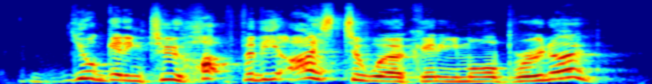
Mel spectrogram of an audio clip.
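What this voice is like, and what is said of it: Weird, bad put-on Australian accent. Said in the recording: “Now you're just going weird, bad Australian accent.”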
